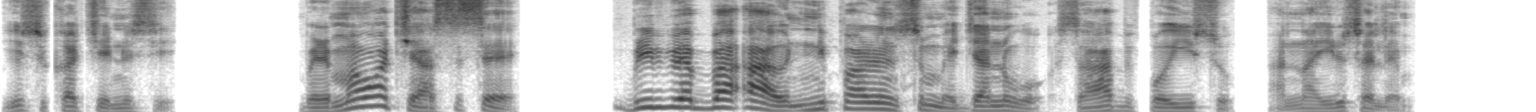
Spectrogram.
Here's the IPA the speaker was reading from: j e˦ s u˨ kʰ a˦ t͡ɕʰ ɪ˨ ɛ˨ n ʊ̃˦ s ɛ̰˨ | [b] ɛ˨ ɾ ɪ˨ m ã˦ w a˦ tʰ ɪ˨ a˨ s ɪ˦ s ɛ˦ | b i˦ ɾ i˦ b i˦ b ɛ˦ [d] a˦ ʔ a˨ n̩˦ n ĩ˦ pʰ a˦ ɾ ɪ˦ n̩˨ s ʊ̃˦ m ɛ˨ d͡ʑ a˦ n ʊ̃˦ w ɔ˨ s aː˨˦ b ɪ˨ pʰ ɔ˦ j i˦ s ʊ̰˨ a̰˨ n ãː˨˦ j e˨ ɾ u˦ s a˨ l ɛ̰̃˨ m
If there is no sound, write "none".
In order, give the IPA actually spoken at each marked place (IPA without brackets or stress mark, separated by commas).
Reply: b, b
